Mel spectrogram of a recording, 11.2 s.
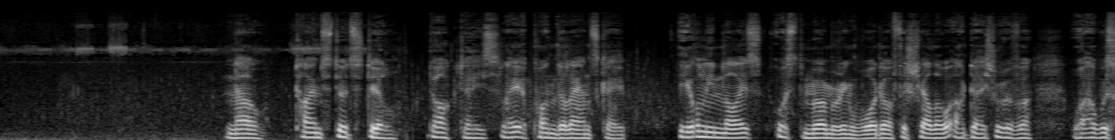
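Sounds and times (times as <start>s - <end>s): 
loud trill of insects at night: 0.0s - 4.0s
speech: 2.2s - 11.1s.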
